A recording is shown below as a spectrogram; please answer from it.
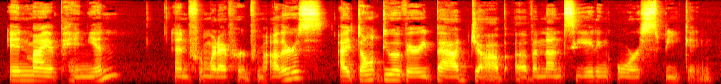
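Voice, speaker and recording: A woman with a slightly low voice talks straight to her camera in a casual video diary. She has a faint lisp and spells out each word with deliberate, exaggerated care, like someone practicing her own speech. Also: fairly bright tone. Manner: deliberate, over-enunciated speech. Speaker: vlogger sharing denture aftercare advice. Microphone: webcam or camera mic while watching herself on screen.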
